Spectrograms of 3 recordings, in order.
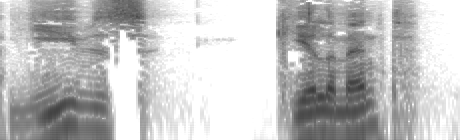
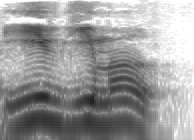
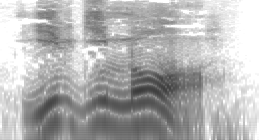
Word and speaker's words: Yves Guillemot: So out comes, and I'm going to need your help to pronounce this, Yves Guillemot. – Not even close. – Okay, what is it? – Yves Guillemot. – Yves Guillemot. Yeah.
